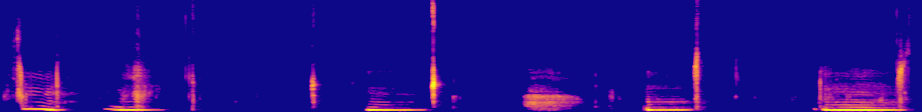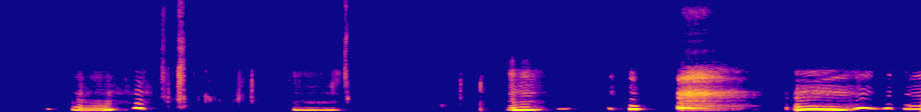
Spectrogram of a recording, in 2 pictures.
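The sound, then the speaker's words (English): Wet mouth sounds of slurping and swallowing come in short, irregular bursts, with soft breathy gasps and small voiced murmurs between them. No words are spoken. “You wanna watch me slurp it all up?”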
